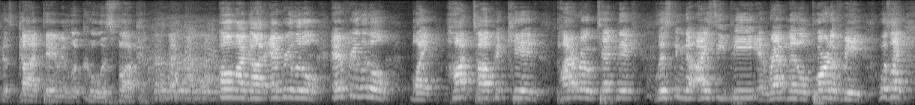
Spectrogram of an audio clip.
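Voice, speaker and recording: A brash man performs stand-up with a high, bright voice, cursing freely and breaking into shouted bits. The sound is roomy and reverberant, like a small club stage, with the voice set back from the microphone. His delivery is loud and punchy. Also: moderate pace, distant mic, a little hiss or hum. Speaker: stand-up comedian.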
